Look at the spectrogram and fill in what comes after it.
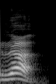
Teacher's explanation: जिसके उच्चारण में जीभ तालु से लुढ़क कर स्पर्श करे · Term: लुंठित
